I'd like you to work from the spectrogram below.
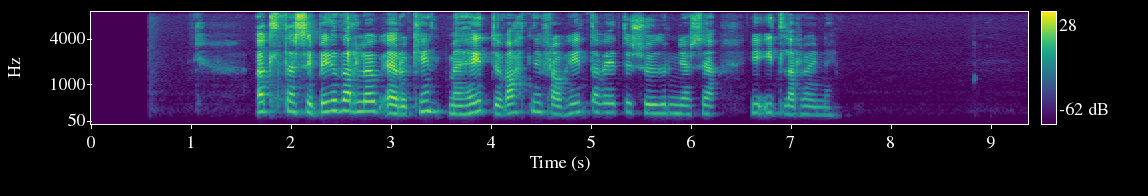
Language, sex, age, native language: Icelandic, female, 40-49, Icelandic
